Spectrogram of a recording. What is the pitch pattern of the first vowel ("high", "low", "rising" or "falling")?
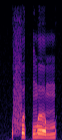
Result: low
